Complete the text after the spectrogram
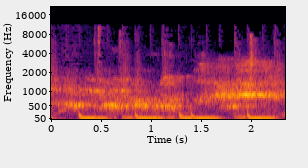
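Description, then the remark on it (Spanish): Dogs fighting in a house, scuffling and snarling, with a rapid run of sharp growls and yelps tumbling over one another in short, overlapping bursts. “Pues viendo cómo se pelean los perros en tu casa.”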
